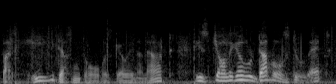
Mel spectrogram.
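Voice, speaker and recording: A flippant gentleman adventurer in a vintage radio detective serial. His mid-pitched voice swoops theatrically from line to line, playful and wordy. The old recording carries faint noise. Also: huge pitch swings, fairly quick. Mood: brisk, confident. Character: flippant, dashing gentleman adventurer, the Grey Goose. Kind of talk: old-time radio detective acting and narration.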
